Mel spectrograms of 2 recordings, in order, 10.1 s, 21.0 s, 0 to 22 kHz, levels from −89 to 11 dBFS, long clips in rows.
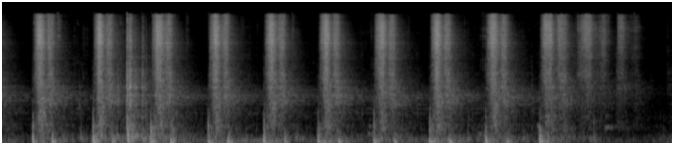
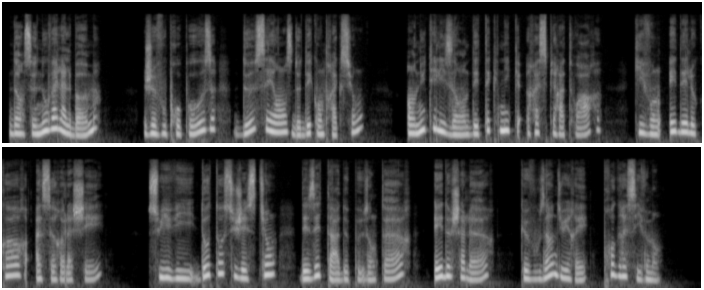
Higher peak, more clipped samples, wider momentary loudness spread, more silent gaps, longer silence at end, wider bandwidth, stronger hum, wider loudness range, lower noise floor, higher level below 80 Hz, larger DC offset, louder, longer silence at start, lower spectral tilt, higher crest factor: second, -8 dBFS vs -2 dBFS; neither; first, 17 LU vs 11 LU; neither; about the same, 0.55 s vs 0.65 s; about the same, 16.5 kHz vs 16 kHz; neither; about the same, 2 LU vs 3 LU; second, -65 dBFS vs -77 dBFS; first, -50 dBFS vs -56 dBFS; neither; second, -27 LUFS vs -19 LUFS; about the same, 0 s vs 0.1 s; second, 0 dB/octave vs -4.5 dB/octave; first, 24 dB vs 18 dB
